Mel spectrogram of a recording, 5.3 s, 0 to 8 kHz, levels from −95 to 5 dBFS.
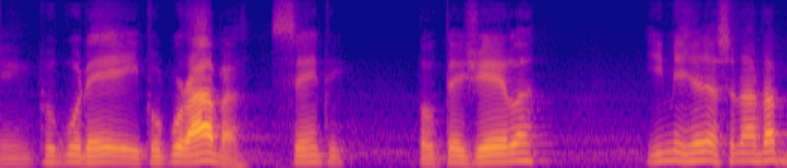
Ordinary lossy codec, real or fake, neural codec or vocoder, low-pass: none; fake; codec, 16 kHz, 0.5 kbps, FunCodec, trained on LibriTTS, 25 frames a second; none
